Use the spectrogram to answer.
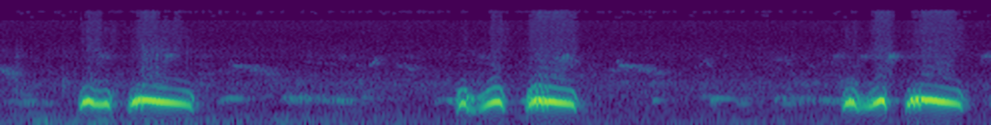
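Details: Lure spotted dove in 'giọng son' voice, cooing to rouse other doves: three even phrases about every two and a half seconds, each two quick coos and a longer descending one.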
